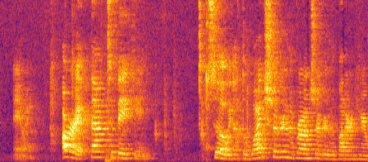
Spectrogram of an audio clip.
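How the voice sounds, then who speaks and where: There is noticeable background noise. Through it, a woman can be heard talking. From Texas. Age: 20s. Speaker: college student, theater performer. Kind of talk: baking tutorial talk to camera. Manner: upbeat.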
